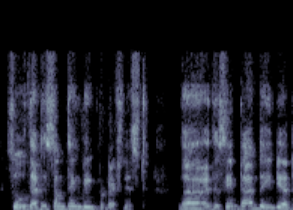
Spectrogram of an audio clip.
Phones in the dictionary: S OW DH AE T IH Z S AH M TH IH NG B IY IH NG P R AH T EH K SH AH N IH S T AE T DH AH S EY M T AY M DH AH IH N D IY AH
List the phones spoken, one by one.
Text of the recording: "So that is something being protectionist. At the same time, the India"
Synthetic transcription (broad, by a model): S OW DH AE T IH Z S AH M T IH NG B IY IH NG P R AH T EH K SH AH N IH S T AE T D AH S EY M T AY M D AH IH N D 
